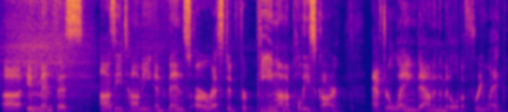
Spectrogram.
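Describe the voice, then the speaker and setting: A man's voice: medium pitch, very animated, normal speed, bright, forceful tone. A man hosting a casual podcast, telling stories from his notes in an informal, amused, sweary way. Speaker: podcast host.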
